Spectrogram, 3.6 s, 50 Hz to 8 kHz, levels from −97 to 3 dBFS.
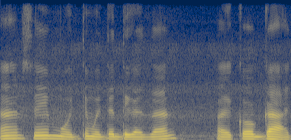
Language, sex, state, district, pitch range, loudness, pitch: Chakma, male, Tripura, Unakoti, 130-155 Hz, -19 LUFS, 135 Hz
